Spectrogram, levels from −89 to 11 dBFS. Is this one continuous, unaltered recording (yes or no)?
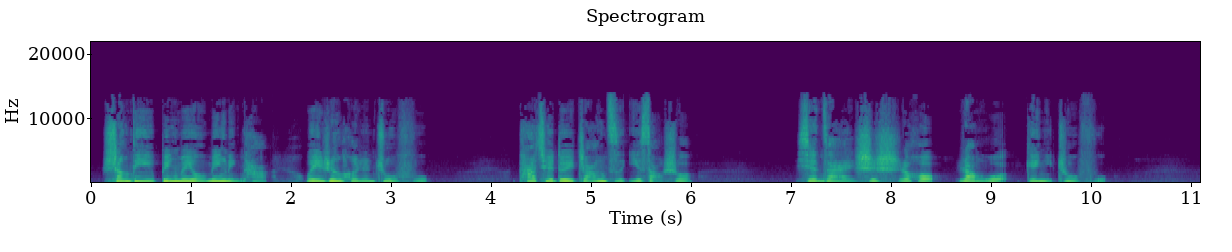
yes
